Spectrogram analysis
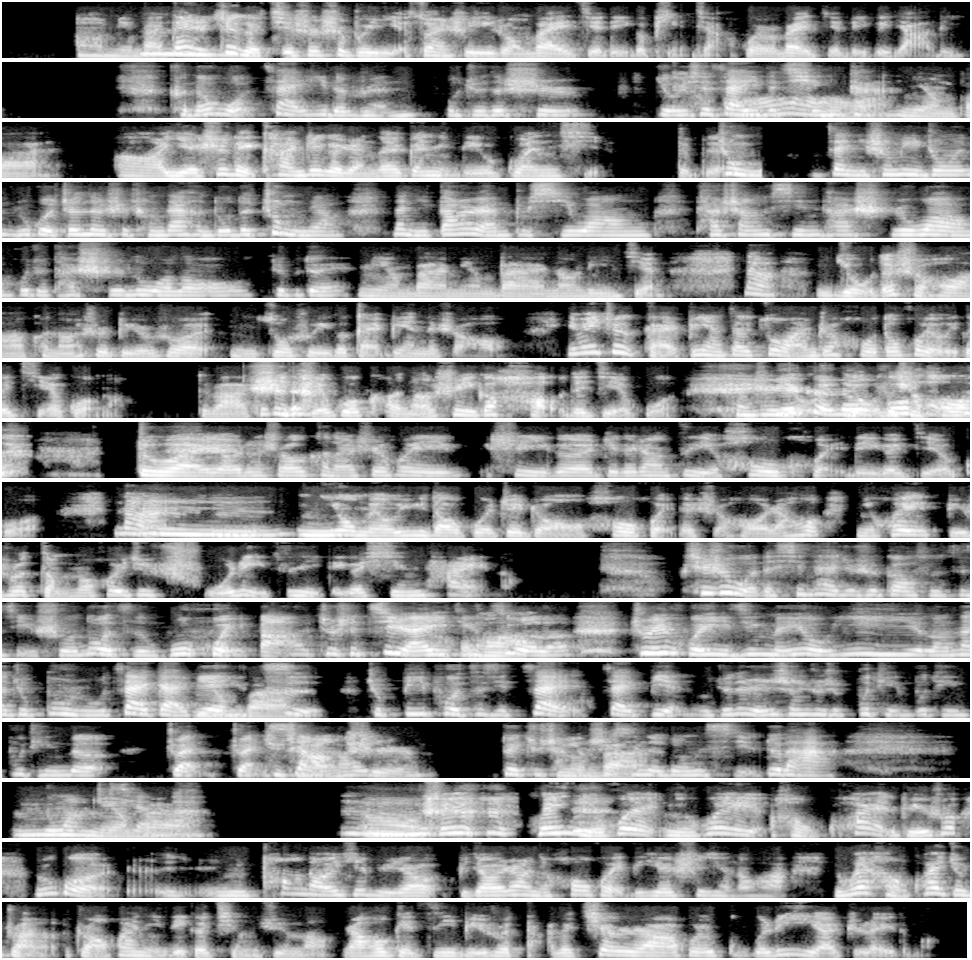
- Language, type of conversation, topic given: Chinese, podcast, 什么事情会让你觉得自己必须改变？
- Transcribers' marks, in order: other background noise; laughing while speaking: "是的"; laughing while speaking: "也可能不好"; chuckle; stressed: "无悔吧"; laughing while speaking: "既然已经做了"; laugh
